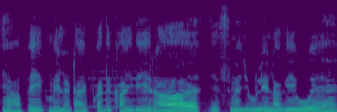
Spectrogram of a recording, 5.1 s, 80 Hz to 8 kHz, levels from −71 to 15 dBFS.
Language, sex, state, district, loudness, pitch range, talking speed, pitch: Hindi, male, Chhattisgarh, Rajnandgaon, -27 LUFS, 160-170 Hz, 175 wpm, 160 Hz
